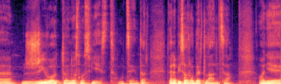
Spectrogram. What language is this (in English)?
Croatian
